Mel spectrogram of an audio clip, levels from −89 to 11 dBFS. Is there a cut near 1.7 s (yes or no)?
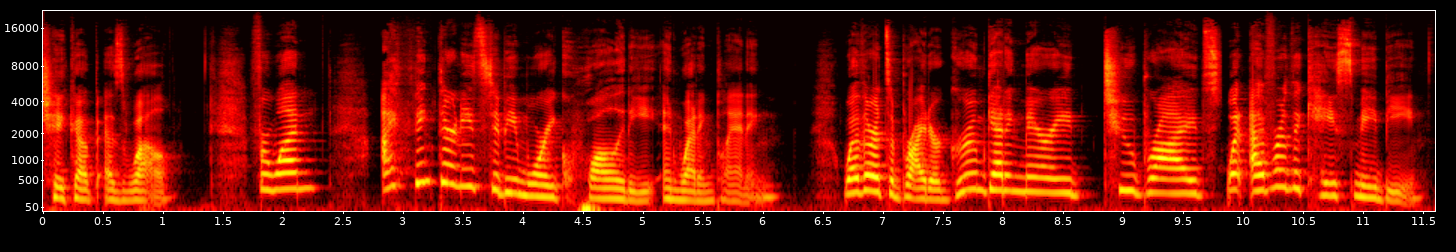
no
